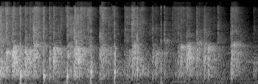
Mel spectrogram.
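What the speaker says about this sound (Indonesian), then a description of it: "Oke, tepuk tangan semua." A class of schoolchildren claps their hands together in a classroom, a quick run of roughly ten sharp, loud, fairly even claps close by.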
